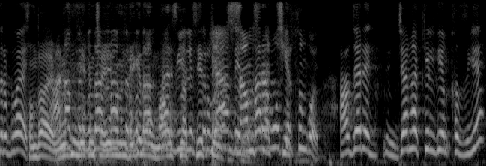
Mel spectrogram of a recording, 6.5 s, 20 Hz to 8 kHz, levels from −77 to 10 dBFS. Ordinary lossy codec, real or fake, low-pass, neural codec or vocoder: none; fake; none; codec, 16 kHz, 6 kbps, DAC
